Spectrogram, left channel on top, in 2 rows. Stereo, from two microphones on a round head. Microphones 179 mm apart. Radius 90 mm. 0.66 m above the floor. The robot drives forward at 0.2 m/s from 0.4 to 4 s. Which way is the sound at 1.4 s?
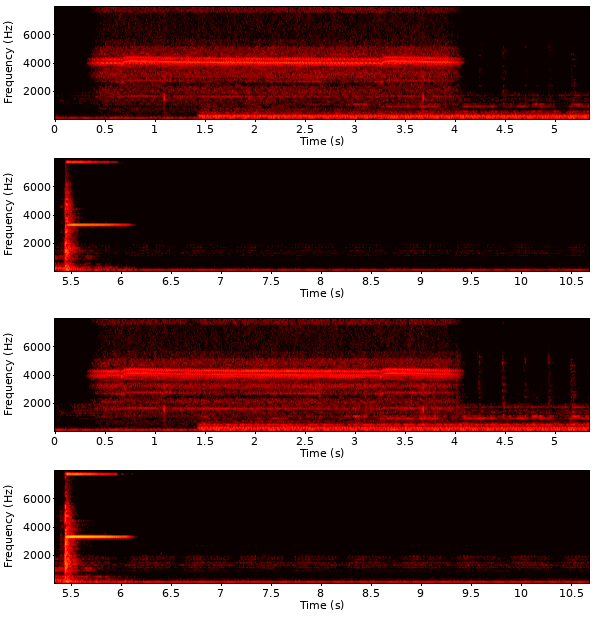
30° right (ahead or behind).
